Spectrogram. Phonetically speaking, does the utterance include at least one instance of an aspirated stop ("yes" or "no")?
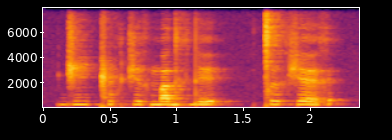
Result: no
